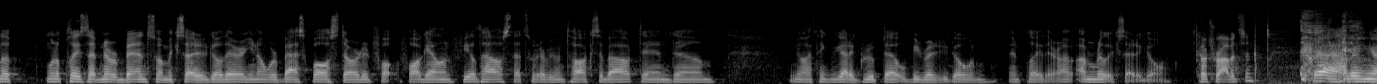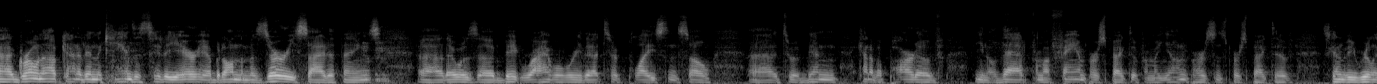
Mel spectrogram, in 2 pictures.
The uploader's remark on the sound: A live audience in Studio C.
